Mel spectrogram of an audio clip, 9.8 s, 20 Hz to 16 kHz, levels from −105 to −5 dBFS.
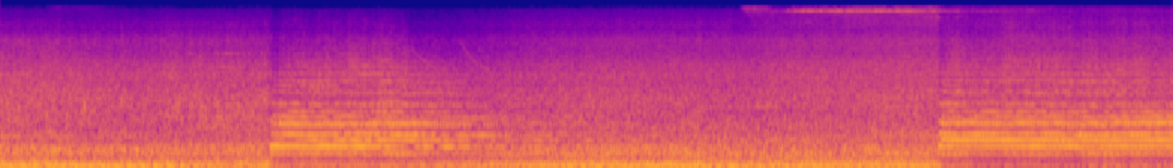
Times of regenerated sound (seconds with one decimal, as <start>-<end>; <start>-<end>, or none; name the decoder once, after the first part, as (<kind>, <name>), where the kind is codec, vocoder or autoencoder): none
